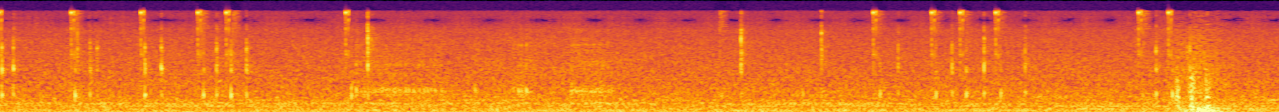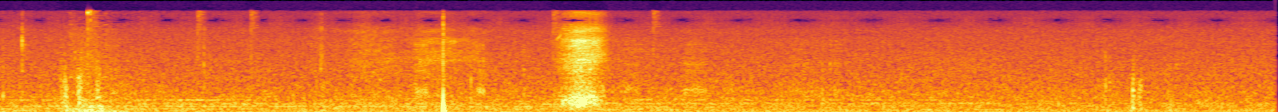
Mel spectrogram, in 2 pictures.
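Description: Short menu clicks and ticks sound now and then.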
